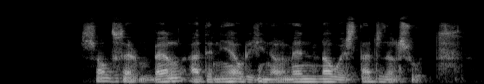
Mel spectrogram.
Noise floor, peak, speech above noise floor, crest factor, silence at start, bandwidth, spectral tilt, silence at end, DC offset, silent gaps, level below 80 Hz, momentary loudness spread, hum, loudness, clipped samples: -51 dBFS; -10 dBFS; 24 dB; 18 dB; 0.8 s; 9.8 kHz; -5.5 dB/octave; 0.25 s; under 0.1%; none; -68 dBFS; 12 LU; none; -28 LUFS; under 0.1%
